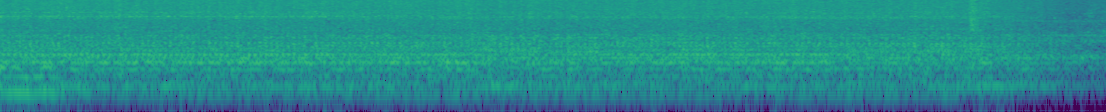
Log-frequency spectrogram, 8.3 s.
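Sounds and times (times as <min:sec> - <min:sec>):
workshop machines, drills and grinders droning: 0:00.0 - 0:08.2.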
